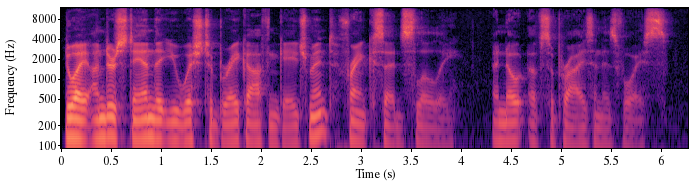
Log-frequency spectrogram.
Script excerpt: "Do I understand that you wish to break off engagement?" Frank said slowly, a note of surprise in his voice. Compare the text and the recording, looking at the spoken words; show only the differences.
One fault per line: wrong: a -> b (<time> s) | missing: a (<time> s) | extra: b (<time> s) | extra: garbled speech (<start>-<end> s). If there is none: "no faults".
no faults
